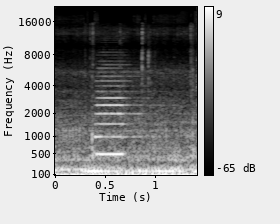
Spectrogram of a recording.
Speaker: air horn, that is working properly.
